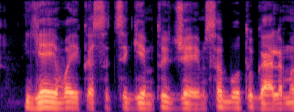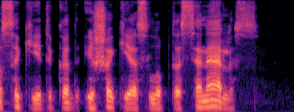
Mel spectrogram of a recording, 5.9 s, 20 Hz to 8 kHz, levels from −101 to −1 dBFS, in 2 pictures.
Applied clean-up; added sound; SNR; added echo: none; none; none; none.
